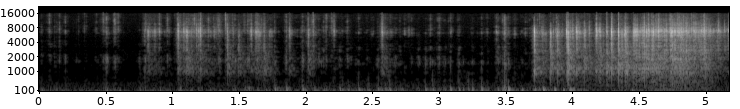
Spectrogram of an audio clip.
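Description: A utility knife blade scores and shaves the surface of a solid mint green bar of soap with stamped lettering, held in the hand, and gritty flakes fall off. Dry, crunchy, bright scraping and ticking comes in quick, uneven strokes, growing louder and denser toward the end.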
